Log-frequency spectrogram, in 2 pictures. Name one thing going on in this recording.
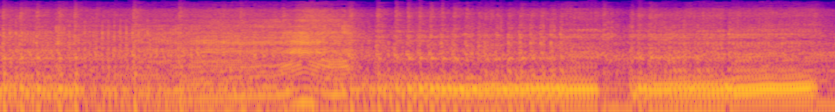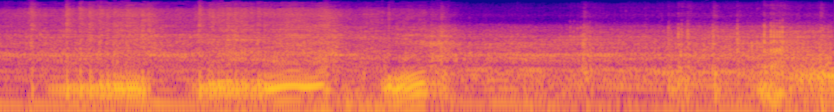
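A dirt bike engine revs up and down close by.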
